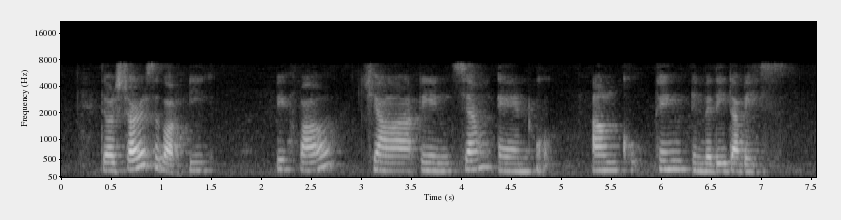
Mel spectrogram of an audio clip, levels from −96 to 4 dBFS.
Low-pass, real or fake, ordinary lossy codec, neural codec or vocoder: 7.2 kHz; fake; none; codec, 24 kHz, 0.9 kbps, WavTokenizer, medium speech release version 2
